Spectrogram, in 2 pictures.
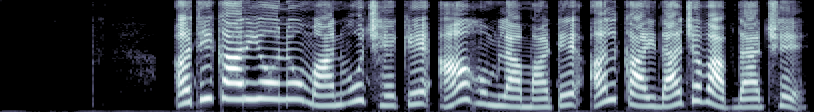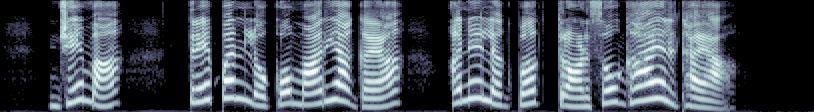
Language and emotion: Gujarati, neutral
